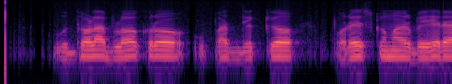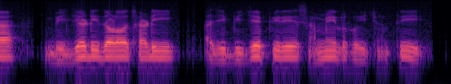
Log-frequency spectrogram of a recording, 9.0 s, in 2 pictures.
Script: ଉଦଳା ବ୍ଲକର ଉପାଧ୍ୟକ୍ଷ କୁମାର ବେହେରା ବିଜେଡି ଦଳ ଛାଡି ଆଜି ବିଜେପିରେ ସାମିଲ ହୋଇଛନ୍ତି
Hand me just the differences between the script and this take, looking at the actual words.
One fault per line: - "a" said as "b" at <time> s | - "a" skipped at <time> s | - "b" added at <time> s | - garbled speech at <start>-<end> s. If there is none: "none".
- "ପରେଶ" added at 3.3 s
